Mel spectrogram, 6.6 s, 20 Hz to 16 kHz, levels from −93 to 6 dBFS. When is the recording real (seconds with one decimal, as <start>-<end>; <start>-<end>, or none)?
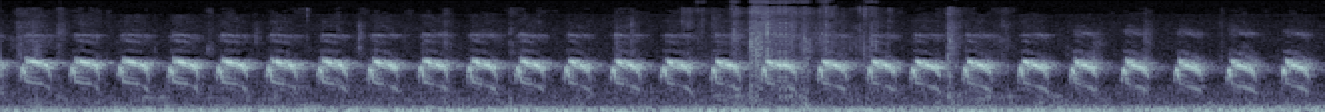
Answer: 0.0-6.6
